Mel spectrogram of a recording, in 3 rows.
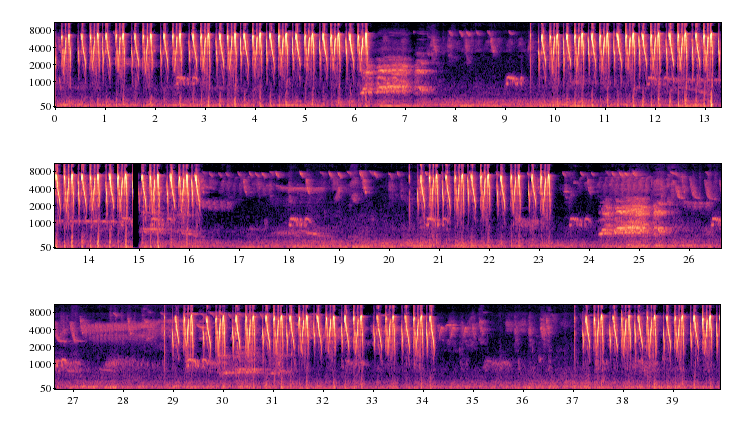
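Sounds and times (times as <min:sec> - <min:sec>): bird singing rapid trills: 0:00.0 - 0:06.3, 0:08.2 - 0:24.2, 0:26.3 - 0:39.9
softer lower bird chattering: 0:00.0 - 0:06.6, 0:09.0 - 0:16.6, 0:20.3 - 0:39.9.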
